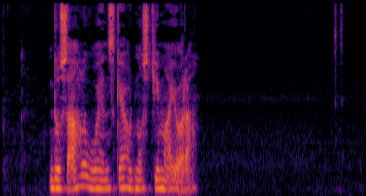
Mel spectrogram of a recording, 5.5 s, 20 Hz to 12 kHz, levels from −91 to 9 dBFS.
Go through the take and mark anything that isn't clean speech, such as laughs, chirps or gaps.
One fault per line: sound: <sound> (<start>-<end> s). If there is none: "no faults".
no faults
